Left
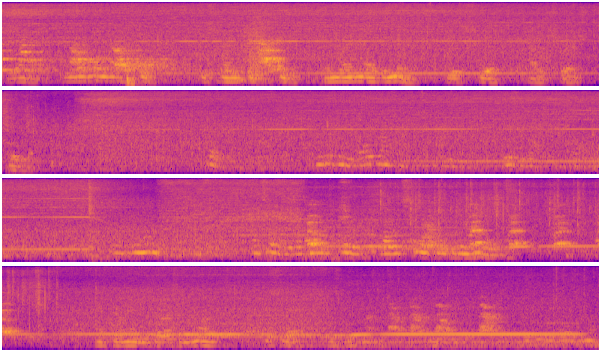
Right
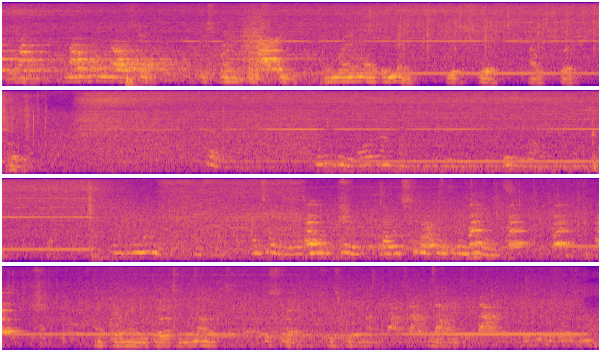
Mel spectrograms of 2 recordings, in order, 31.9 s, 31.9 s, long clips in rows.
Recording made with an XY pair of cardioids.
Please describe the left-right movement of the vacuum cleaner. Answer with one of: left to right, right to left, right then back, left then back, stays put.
right then back.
